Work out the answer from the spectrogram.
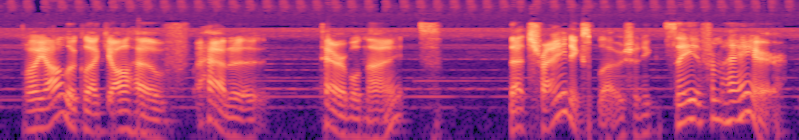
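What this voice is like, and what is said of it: Put-on Texan Southern accent. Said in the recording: “when did we get into Texas? ... we're sticking with this”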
